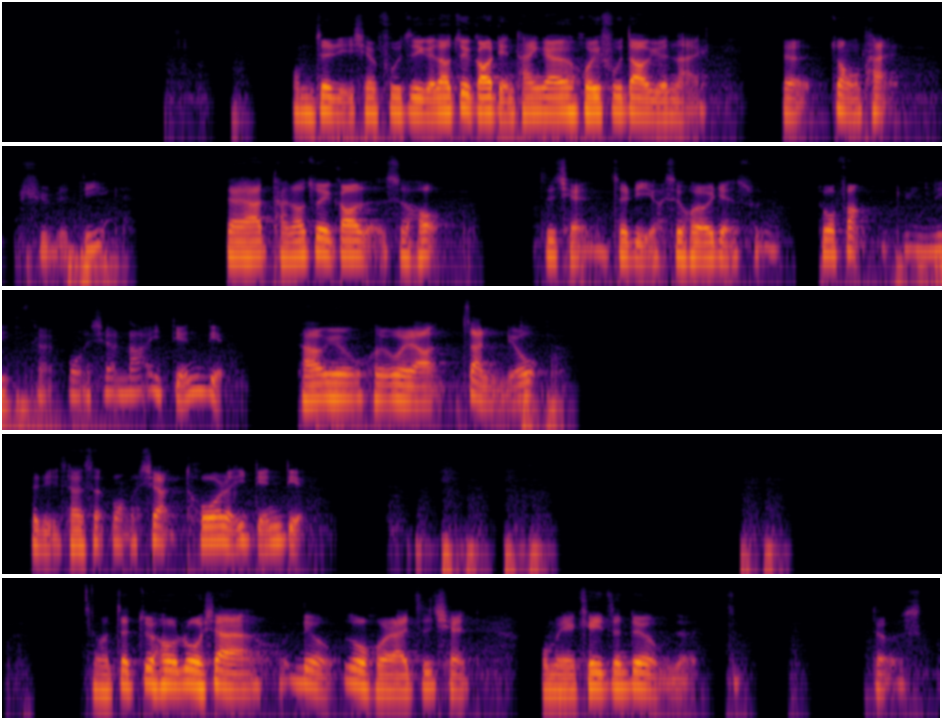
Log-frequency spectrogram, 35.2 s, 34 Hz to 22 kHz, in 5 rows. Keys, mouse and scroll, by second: 2.8-6.4 drag, 6.6 click, 7.7 shift+d, 9.0 click, 12.0-12.5 scroll up 1, 13.8 g, 16.7-17.5 scroll down 3, 17.5 click, 18.0 space, 19.9 click, 24.5 space, 24.9 space, 26.8 space, 27.3 click, 32.9 click, 34.6 click.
